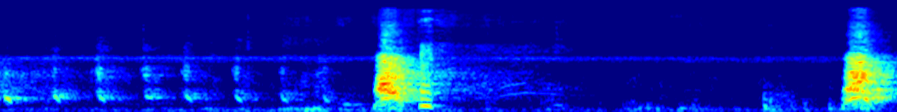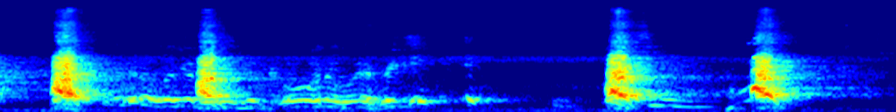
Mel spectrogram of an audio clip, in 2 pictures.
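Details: Border Collie named Dick chasing a playmate that hides in a hedge during play: soft voices at first, then loud single barks spaced irregularly, some in close pairs, with murmured talk between them.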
